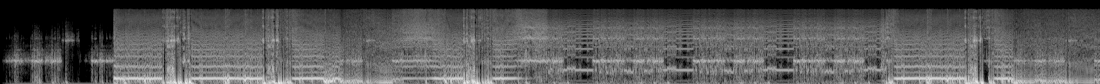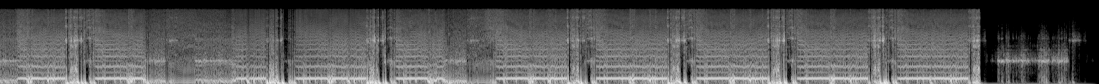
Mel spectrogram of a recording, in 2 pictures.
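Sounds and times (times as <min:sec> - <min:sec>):
buzzbox buzzing: 0:01.2 - 0:07.8, 0:08.7 - 0:20.8.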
